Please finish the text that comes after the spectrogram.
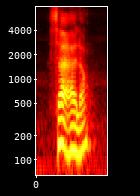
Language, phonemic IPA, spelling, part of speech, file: Arabic, /sa.ʕa.la/, سعل, verb, Ar-سعل.ogg
- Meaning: to cough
